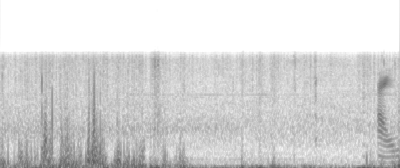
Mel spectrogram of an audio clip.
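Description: Handling knocks and footsteps as a handheld camera is carried along a park path and turned round, most of them in the first two seconds, over a steady low rumble.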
